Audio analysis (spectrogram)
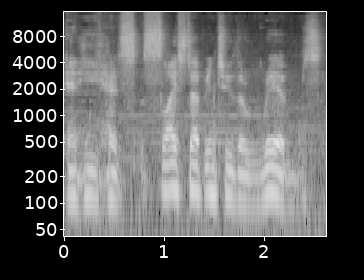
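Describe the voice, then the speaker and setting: A man's voice: medium pitch, unhurried, music in the background. A man in his thirties narrating a tabletop game for a child as game master, patiently explaining the rules with plenty of fillers.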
